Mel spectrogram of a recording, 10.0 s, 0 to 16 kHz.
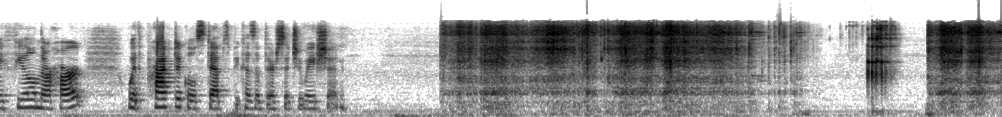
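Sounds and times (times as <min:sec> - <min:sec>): charms clattering into wooden bowl: 0:04.4 - 0:10.0
metal charms rattling and clinking: 0:05.8 - 0:09.0.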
